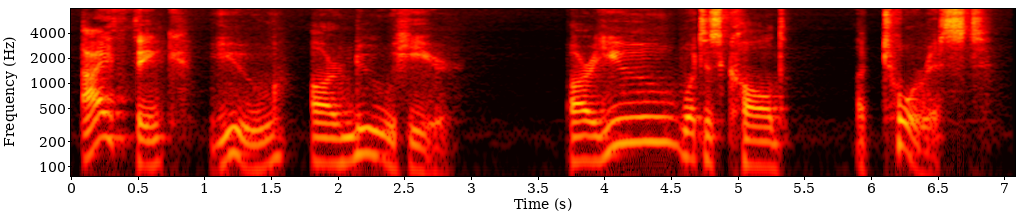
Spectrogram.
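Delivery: slow, deliberate, deep alien creature voice. Reading a story where a creature greets a newcomer; slow, deliberate creature voice. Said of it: "Speaking slowly and deliberately".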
